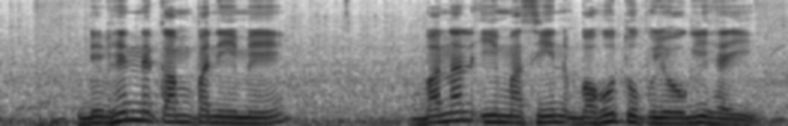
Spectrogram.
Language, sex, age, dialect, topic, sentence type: Magahi, male, 31-35, Central/Standard, banking, statement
